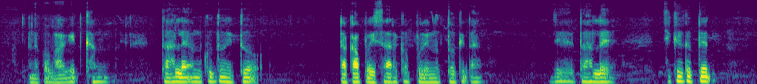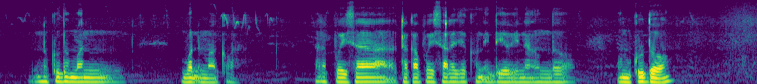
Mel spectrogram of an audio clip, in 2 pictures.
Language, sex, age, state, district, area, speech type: Santali, male, 45-60, West Bengal, Purulia, rural, spontaneous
